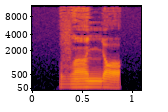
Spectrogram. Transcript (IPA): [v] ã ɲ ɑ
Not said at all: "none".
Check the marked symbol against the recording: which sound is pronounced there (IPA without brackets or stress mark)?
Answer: v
